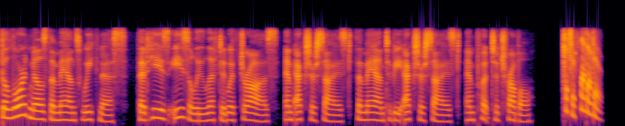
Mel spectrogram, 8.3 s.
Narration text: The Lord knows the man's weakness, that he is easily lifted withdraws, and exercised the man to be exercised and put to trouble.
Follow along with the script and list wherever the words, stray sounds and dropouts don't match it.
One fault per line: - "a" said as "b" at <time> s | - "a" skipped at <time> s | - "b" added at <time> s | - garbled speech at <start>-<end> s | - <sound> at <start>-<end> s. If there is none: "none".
- chirp at 7.5-8.0 s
